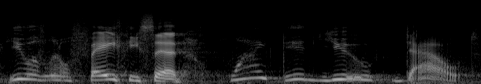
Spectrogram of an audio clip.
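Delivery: soft, slow, tender reproach; Jesus softly chiding Peter after lifting him up; gentle rebuke. Acted. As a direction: hush it like a loving teacher.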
